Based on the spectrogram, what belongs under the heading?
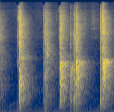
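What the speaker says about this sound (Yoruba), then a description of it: "ẹ pàtẹ́wọ́ fún àwọn olùkọ́ yín." Schoolchildren clap for their teachers in four or five sharp, rhythmic bursts of group hand clapping, near and lively, with short pauses between rounds.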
